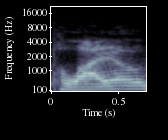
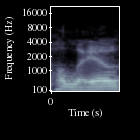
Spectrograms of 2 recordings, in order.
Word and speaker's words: Pelayo: The Hispanic, like Latin pronunciation is Pelayo.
